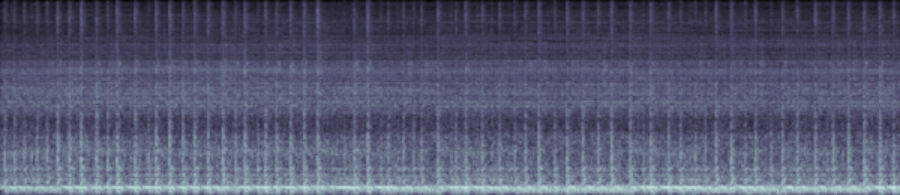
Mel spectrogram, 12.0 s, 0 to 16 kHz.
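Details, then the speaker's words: Yamaha YZ490 air-cooled two-stroke, first start after installing missing kickstart idle gear and clutch parts so it runs the right direction: even, crackly, noisy idle, steady with no misfires or knocking; possibly slightly rich, burning excess assembly oil. "sounds good all right sounds good man these uh these air cooled motors are sure noisy though listen to the top end of that thing it sounds like dynamite like it's gonna explode"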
